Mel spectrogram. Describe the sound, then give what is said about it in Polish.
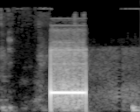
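A single steady electronic telephone beep, loud and clean, lasting about a third of a second, as a listener's phone call connects; near silence surrounds it. “Ale myślę, że na to może też odpowiedzieć nasz słuchacz, bo widzę, że mamy telefon.”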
